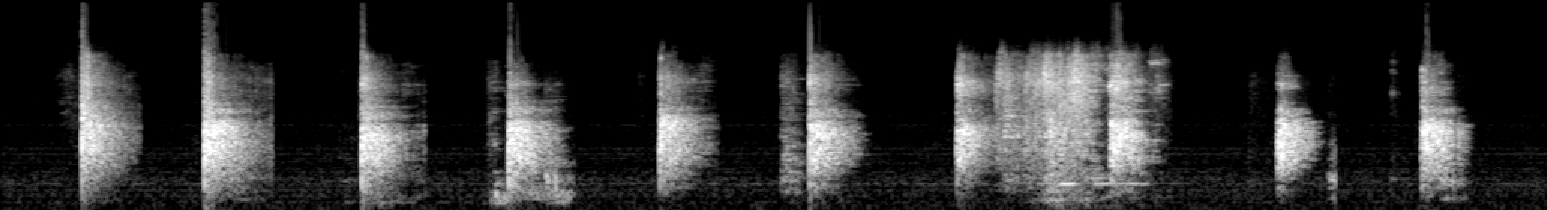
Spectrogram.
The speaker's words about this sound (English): We do like a slow clap thing.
